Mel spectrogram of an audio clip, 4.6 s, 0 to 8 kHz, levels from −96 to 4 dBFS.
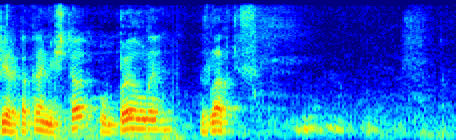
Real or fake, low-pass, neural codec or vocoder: fake; 7.2 kHz; vocoder, 22.05 kHz, 80 mel bands, WaveNeXt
